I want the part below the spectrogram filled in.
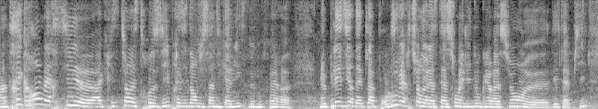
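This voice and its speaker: A woman's fairly high voice moves at a fairly quick pace with lively intonation over noticeable background noise. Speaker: mayor. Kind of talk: public speech. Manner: loud.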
